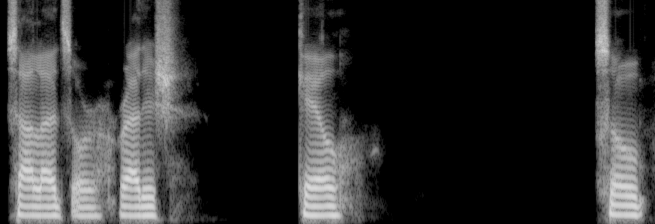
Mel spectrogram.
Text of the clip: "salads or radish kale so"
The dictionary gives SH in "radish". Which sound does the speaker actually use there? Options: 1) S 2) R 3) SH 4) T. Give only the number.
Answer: 3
